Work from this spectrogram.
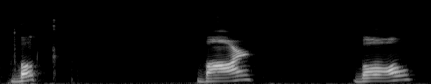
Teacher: Right, so there's no air out of your mouth.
